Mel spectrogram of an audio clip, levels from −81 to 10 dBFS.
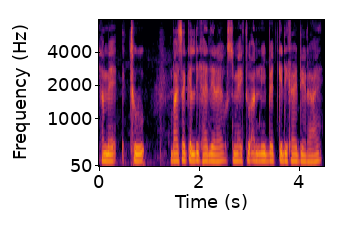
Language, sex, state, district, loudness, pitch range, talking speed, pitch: Hindi, male, Arunachal Pradesh, Papum Pare, -16 LUFS, 140-145 Hz, 240 wpm, 145 Hz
